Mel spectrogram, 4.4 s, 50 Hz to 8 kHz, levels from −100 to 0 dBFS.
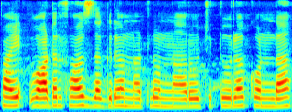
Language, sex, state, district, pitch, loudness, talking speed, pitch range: Telugu, female, Andhra Pradesh, Annamaya, 215 Hz, -19 LUFS, 125 wpm, 205-225 Hz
